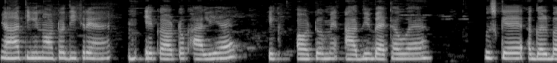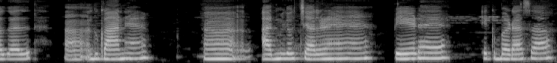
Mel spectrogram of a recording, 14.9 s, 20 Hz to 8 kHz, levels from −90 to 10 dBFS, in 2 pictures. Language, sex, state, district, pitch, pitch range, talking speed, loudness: Hindi, female, Chhattisgarh, Balrampur, 245 Hz, 230-260 Hz, 140 wpm, -18 LUFS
